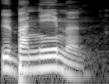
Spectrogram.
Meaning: inflection of übernehmen: 1. first-person singular present 2. first/third-person singular subjunctive I
- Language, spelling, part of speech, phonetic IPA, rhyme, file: German, übernehme, verb, [yːbɐˈneːmə], -eːmə, De-übernehme.ogg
